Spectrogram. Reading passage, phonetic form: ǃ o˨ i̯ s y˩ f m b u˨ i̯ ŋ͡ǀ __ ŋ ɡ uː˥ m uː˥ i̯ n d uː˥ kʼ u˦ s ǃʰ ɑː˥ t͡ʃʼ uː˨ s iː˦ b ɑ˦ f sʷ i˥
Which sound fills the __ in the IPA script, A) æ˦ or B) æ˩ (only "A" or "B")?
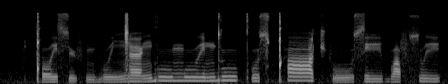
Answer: A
